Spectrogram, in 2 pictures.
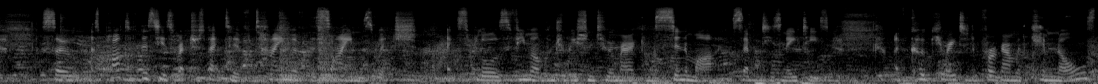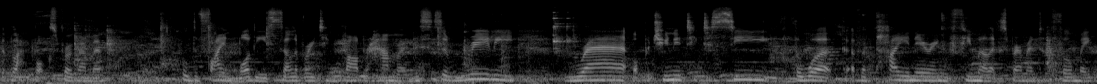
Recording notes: the launch of this year's Edinburgh International Film Festival at the Filmhouse on Lothian Road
